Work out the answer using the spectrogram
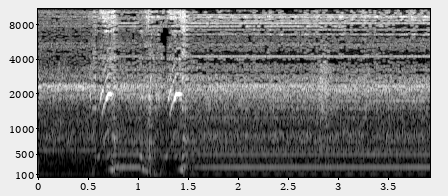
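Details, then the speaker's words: Replikeo Prusa i3 3D printer Z-axis steppers, jogged manually via the LCD controller with no load: steady electrical hum, faint whine and early clunks. The spindles want to turn but don't; the motors buzz while stalled. They are not hot. Marlin firmware is Replikeo's setup, uncalibrated. The owner suspects software sending both direction instructions. "The spindles are not turning. They want to turn, but they're not turning."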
